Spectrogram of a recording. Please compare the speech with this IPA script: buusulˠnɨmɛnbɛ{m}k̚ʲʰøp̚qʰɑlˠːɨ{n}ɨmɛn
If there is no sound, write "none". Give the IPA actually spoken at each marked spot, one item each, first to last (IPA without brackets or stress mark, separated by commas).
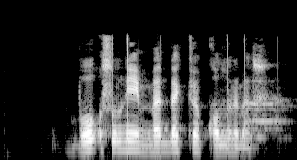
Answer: none, n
